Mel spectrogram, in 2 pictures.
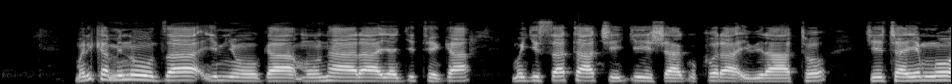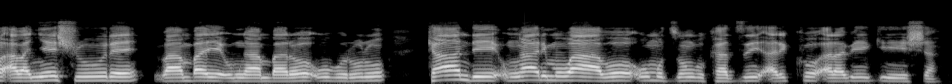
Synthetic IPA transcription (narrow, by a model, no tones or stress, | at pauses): muɾikaminuːzajimɲuːɡamuːn̥haːɾajaɟitʰe̞ɡa | muɡisatat͡ʃiːɡiːʃaɡukʰo̞ɾaiβiɾaːto̞ | kiːt͡ʃaje̞mŋo̞aβaɲe̞ʃuːɾe̞ | βaːmbaje̞umŋaːmbaɾo̞wuβuɾuɾu | kaːndiṵmŋaːɾimuwaːβo̞wumuzuːŋɡukazia̰ɾikʰo̞aɾaβiːɡiːʃa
